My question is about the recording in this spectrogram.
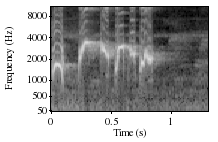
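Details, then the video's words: Red-whiskered bulbul song from Thailand in the southern master style, played to excite other bulbuls and instruct young birds. A loud, clear run of six bouncing whistled notes fills under a second before falling quiet. "เสียงนกกรงหัวจุก สำหรับต่อ หรือ เปิดให้นกคึก"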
